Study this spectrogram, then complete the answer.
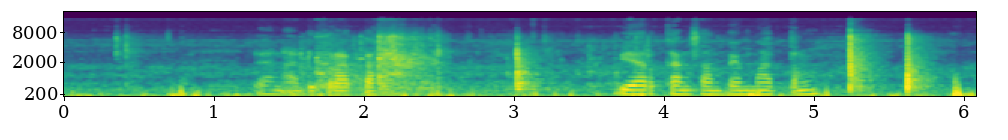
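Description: A metal spoon stirs and scrapes inside a pot.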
